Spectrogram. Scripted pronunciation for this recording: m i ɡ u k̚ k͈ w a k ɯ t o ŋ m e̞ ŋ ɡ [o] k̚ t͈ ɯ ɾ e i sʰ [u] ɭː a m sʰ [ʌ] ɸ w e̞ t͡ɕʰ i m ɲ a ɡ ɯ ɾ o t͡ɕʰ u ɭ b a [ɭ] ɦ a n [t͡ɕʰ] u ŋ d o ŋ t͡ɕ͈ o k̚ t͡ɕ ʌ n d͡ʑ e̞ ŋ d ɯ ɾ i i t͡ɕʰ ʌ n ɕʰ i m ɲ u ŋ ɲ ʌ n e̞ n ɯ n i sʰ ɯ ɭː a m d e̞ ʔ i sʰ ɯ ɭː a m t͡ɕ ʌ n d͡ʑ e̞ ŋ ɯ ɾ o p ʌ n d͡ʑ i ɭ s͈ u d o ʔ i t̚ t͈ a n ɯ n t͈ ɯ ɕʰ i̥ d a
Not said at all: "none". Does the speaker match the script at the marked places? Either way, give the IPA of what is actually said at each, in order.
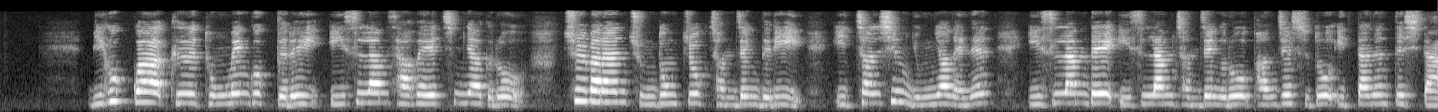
u, ɯ, a, ɾ, t͡ɕ

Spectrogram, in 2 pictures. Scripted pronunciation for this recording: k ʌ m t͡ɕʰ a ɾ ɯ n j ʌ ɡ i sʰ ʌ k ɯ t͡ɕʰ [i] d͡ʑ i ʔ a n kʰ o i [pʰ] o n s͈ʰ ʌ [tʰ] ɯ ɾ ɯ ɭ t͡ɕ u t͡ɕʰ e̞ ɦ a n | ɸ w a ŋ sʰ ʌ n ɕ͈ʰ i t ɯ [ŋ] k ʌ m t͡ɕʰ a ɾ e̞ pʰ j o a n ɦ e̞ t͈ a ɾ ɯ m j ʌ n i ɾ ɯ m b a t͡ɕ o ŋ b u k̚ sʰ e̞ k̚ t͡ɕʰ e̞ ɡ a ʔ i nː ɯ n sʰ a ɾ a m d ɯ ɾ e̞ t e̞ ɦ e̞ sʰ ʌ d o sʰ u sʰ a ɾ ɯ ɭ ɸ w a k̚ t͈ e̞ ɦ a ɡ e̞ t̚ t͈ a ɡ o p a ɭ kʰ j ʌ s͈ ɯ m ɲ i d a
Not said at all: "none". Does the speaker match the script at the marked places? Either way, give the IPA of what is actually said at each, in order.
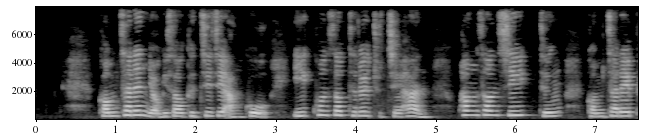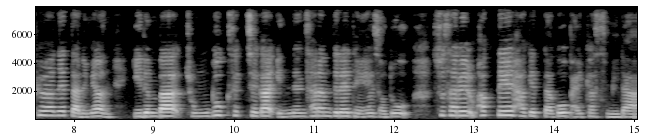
i, kʰ, tʰ, ŋ

